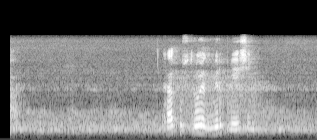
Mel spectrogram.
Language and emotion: Russian, neutral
